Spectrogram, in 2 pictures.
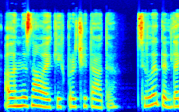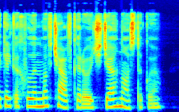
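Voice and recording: The passage is read aloud in a natural voice over a quiet background. Its intonation stays fairly even.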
